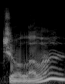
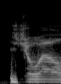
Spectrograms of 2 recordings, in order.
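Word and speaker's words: Joëlle: It's like Joe, but there are like 2 I's above it. So like Joel Jones. Joel Jones.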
